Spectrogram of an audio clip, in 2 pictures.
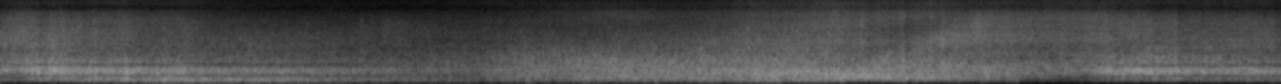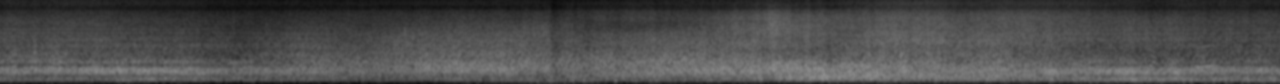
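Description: Heavy shore-break waves crashing and washing up the beach, a continuous rushing roar that swells and eases several times as sets break.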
